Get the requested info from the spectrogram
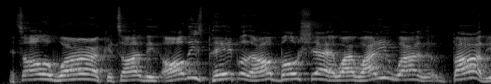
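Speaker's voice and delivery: high, loud furious ranting impression; Kevin Brennan impression. Mocking the host berating Bob on air, high loud rant. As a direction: yell it out like a host who thinks everyone's a fraud. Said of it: "that's my Kevin Brennan impression".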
